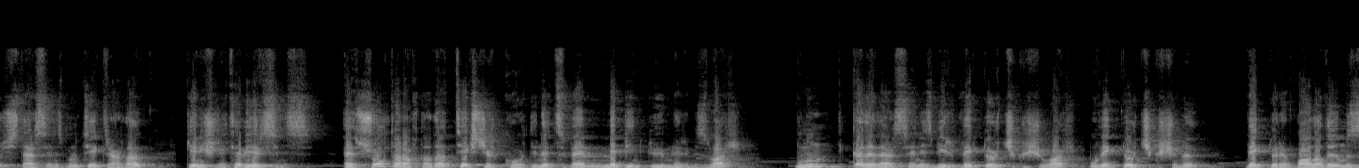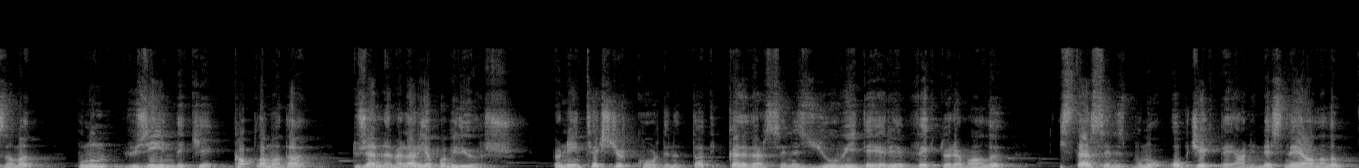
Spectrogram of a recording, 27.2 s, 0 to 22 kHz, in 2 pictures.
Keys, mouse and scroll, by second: 11.4 click, 18.2 middle click.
